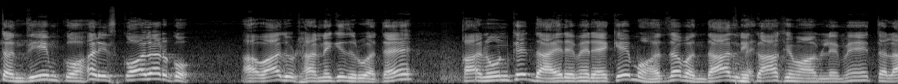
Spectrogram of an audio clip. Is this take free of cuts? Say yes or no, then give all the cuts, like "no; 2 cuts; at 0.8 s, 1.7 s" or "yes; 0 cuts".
no; 1 cut; at 7.4 s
